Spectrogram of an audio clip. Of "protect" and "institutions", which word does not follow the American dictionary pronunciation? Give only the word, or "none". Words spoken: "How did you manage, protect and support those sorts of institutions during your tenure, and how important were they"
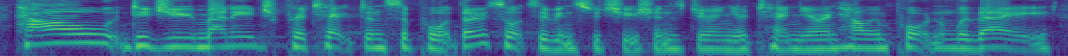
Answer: none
